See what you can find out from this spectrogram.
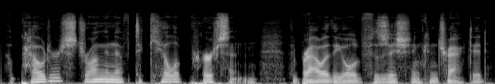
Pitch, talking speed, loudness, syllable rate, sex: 95 Hz, 180 wpm, -18 LUFS, 5.0 syllables/s, male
